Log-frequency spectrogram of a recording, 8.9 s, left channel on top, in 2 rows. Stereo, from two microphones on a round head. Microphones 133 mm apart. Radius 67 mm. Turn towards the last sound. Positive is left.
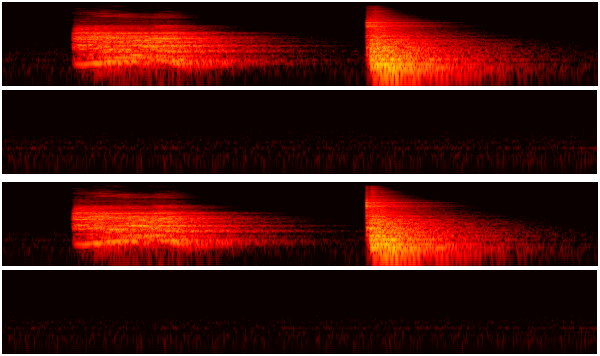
turn(degrees=-55)  # may be behind; listen again after turning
